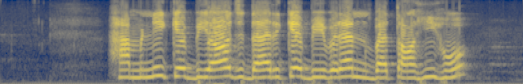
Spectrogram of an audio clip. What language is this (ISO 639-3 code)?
mag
